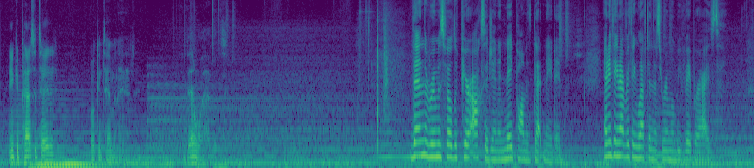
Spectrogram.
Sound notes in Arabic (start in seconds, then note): none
